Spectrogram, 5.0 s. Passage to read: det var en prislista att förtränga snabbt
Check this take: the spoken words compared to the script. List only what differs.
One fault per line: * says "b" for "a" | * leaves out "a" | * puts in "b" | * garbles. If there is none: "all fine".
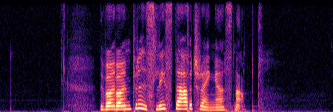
* puts in "var"
* leaves out "att"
